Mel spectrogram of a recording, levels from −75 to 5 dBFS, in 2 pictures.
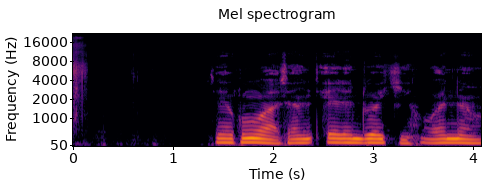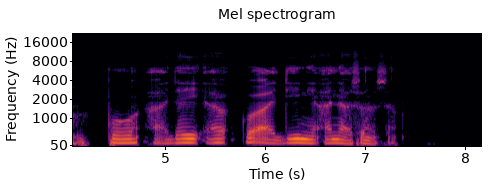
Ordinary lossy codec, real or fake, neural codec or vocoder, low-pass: none; real; none; 19.8 kHz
